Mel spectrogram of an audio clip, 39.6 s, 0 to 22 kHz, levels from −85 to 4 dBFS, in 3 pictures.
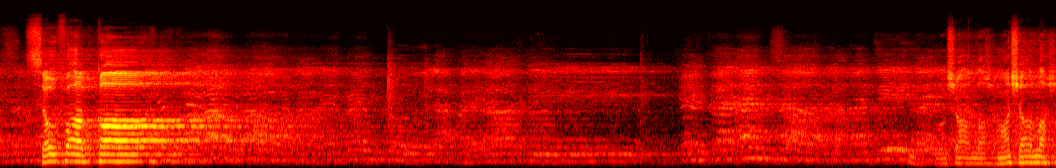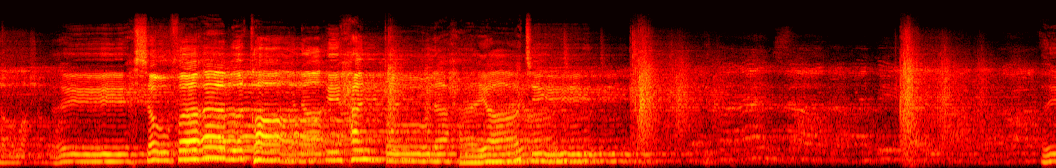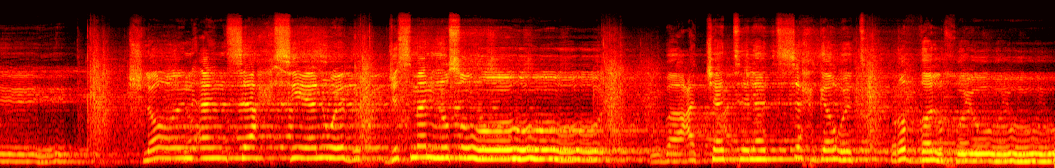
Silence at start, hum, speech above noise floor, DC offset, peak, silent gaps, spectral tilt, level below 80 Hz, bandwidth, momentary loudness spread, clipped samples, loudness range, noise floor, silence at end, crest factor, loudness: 0 s; none; 29 dB; under 0.1%; -2 dBFS; none; -3 dB/octave; -68 dBFS; 16 kHz; 23 LU; under 0.1%; 20 LU; -50 dBFS; 0 s; 22 dB; -21 LUFS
